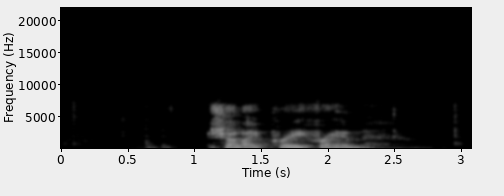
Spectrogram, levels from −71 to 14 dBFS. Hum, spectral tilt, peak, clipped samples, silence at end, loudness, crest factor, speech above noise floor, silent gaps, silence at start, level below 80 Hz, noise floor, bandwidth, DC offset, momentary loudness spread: none; -4 dB/octave; -8 dBFS; under 0.1%; 0.6 s; -27 LUFS; 22 dB; 42 dB; none; 1.1 s; -58 dBFS; -69 dBFS; 7.8 kHz; under 0.1%; 13 LU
